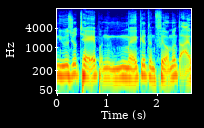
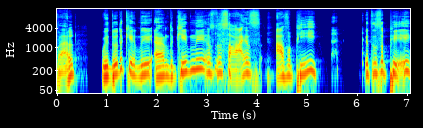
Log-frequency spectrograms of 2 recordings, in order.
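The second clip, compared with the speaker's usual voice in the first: put-on German accent; 3 semitones higher than usual. Retelling what his UCLA doctor said about his kidney, in a German accent. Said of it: "I'll try to do his accent. He was German".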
